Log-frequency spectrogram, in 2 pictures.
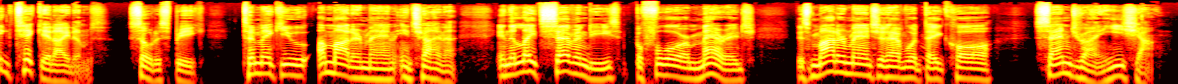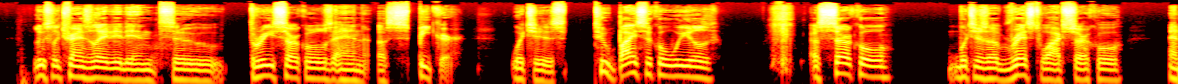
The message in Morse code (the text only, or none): none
